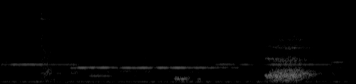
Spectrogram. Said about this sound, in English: My husband just burped.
